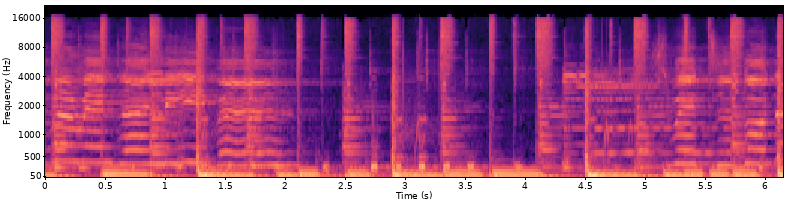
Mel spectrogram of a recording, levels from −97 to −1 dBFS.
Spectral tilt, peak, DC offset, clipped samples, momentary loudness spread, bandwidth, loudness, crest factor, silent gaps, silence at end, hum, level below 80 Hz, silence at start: -3.5 dB/octave; -4 dBFS; under 0.1%; under 0.1%; 4 LU; 17 kHz; -22 LUFS; 16 dB; none; 0 s; none; -26 dBFS; 0 s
